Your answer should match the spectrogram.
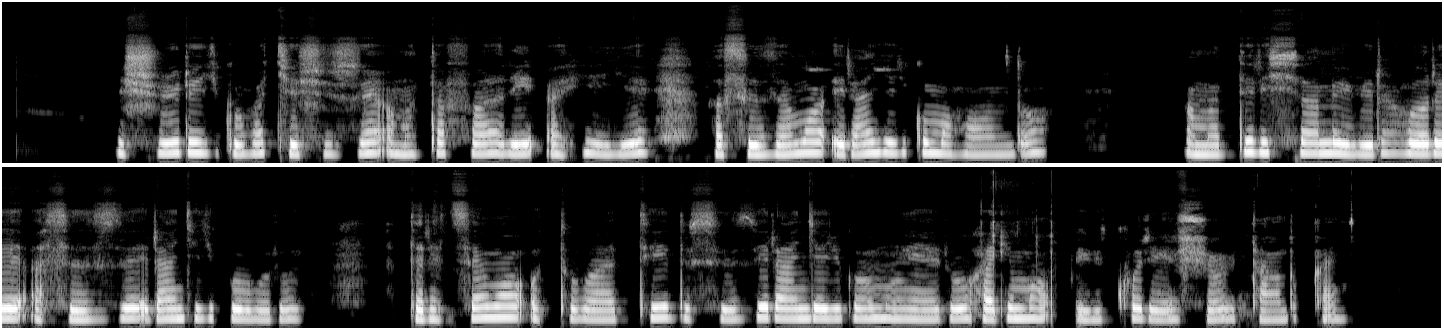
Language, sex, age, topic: Kinyarwanda, female, 18-24, education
